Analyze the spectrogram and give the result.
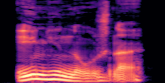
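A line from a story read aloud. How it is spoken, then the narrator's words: Almost lazy. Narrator (Russian): Лорд Аббат отвечал почти лениво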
